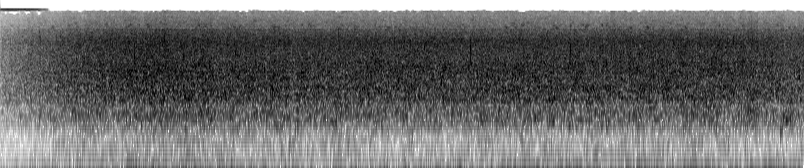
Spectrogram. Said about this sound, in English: This is the River Brosna running through the village of Clara in County Offaly.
